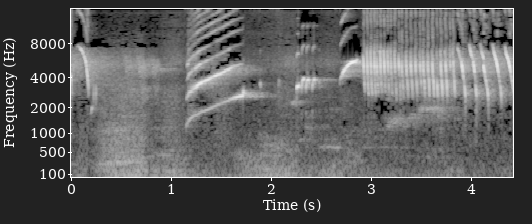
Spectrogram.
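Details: Canary song for stimulating lazy canaries: scattered high chirps, a rising whistled slur with a buzzy overlay, short pauses, then a dense fast rattling trill.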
